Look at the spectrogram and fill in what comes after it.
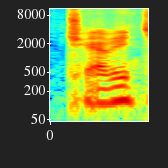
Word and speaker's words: Xavi: Xavi or Xavi? – Xavi. – Xavi? Xavi Simmons? – Yeah, Xavi Simmons.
